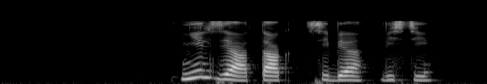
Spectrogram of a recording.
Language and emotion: Russian, angry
